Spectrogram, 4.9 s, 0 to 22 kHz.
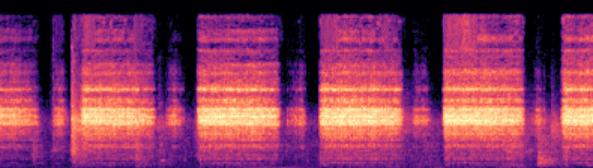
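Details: Mercedes A200/B200/GLA200 1.6 turbo with a noisy water pump: about one gritty, ratcheting rasp per second as the pump is turned by hand; worn water pump bearing.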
